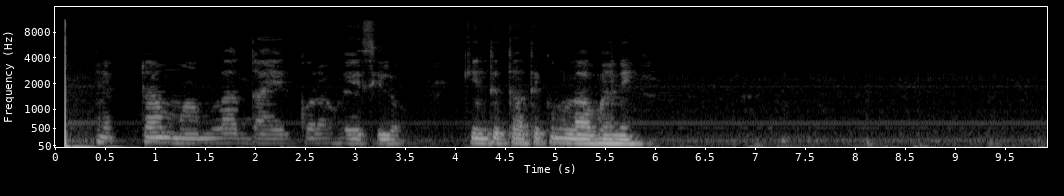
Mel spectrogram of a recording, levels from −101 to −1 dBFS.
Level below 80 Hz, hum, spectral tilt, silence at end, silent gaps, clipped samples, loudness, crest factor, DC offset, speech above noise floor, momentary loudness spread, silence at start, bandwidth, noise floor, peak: -66 dBFS; none; -8 dB/octave; 0.55 s; none; under 0.1%; -45 LUFS; 30 dB; under 0.1%; 34 dB; 21 LU; 0.1 s; 11 kHz; -78 dBFS; -18 dBFS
